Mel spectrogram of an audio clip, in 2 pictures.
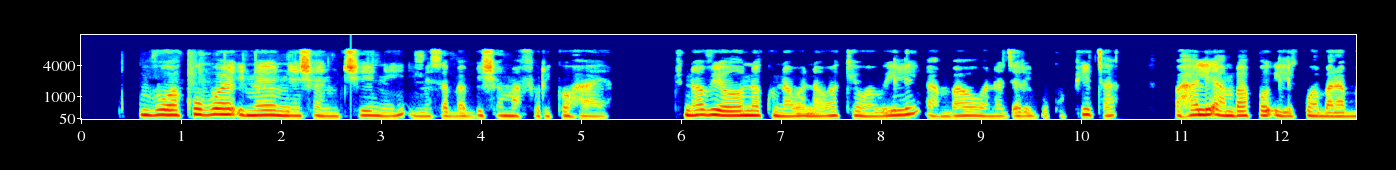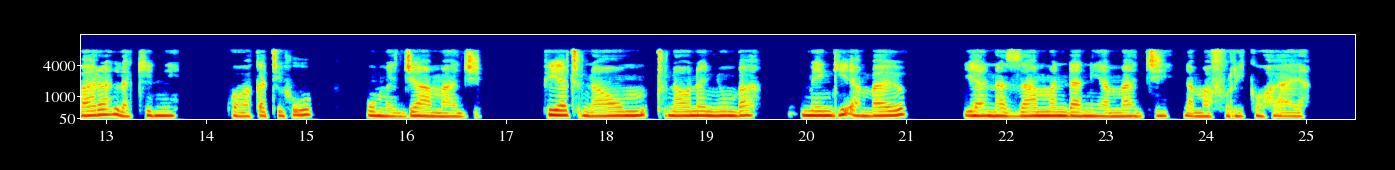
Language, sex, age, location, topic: Swahili, female, 25-35, Kisumu, health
